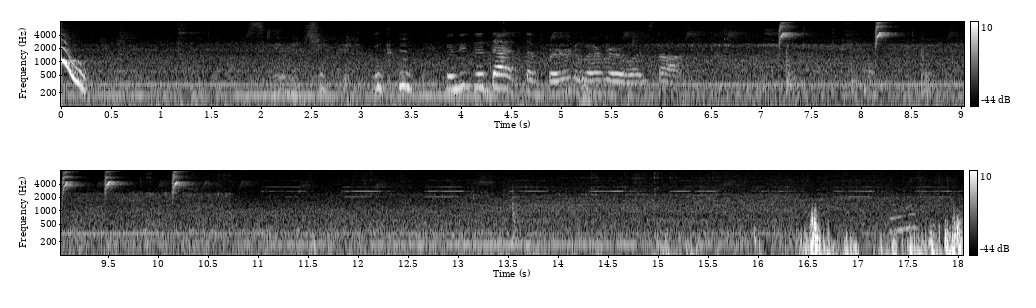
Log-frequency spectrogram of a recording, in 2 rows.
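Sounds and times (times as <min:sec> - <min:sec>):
low steady hum: 0:00.0 - 0:18.0
bird high chirps: 0:09.0 - 0:12.3.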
